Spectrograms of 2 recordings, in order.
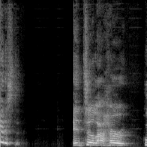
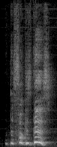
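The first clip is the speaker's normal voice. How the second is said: high-pitched disbelief; 14 semitones higher, 4 dB quieter than usual. Retold or imitated. Mimicking a puzzled look at driver.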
